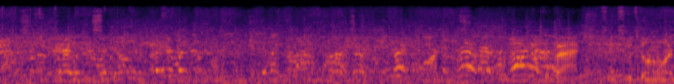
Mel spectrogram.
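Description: Many voices talking and calling out over one another at once, with no single voice clear: spectator and player chatter along a lacrosse field.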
